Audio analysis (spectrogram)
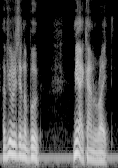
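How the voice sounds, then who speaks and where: A man from Uganda, hosting a podcast and telling his own story in casual, animated chat. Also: mid-range voice, brisk, dry recording. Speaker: podcast host.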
